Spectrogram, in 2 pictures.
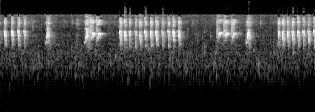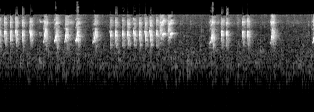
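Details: White-rumped shama giving a clear 'gericik air' style song for training other songbirds: long runs of fast, evenly repeated high notes like trickling water, broken by brief gaps, with soft hiss behind.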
